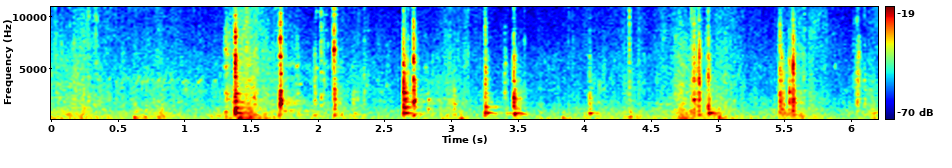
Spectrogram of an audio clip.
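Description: Faint footsteps of several people walking over twigs and dead leaves on a woodland floor: a dozen or so small irregular snaps and crackles.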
